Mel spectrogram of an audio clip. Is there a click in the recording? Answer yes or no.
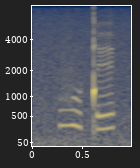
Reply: yes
